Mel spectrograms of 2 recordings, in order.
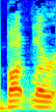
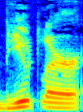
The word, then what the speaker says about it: Butler: Just a heads up, the pronunciation of our third congressional district representative, Jamie Herrera Butler, her pronounced Butler as in the who brings hors d'oeuvres, not Butler as in Ferris Bueller, John from Centralia.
